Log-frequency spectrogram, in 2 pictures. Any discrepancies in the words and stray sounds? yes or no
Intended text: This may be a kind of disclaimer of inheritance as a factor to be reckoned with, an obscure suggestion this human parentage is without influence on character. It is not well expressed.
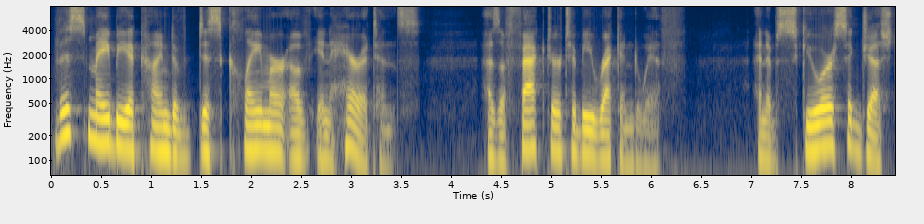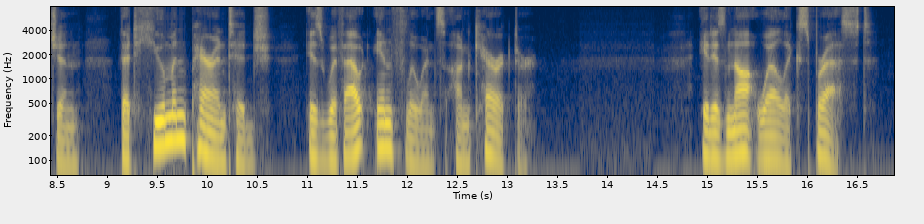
yes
